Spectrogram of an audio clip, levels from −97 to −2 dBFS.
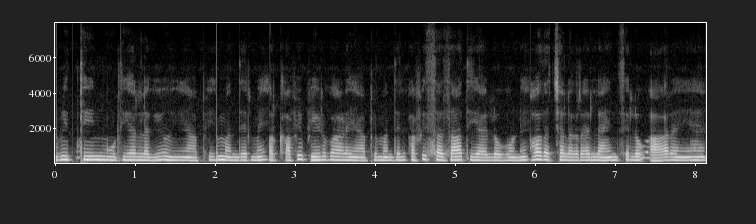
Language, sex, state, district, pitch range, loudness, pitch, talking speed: Hindi, female, Jharkhand, Jamtara, 175-190 Hz, -19 LUFS, 180 Hz, 230 wpm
